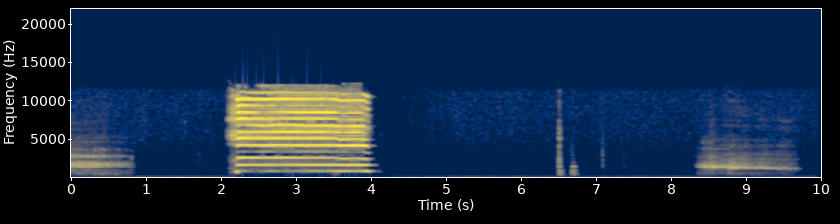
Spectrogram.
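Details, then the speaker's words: Flexhaler patient trainer used by the patient during a demonstration: a steady, high, flute-like whistle of about two seconds over quiet room sound. It signals a correct sharp, deep inhalation. "Now you want me to do the device with the whistle? Yes. Ok."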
